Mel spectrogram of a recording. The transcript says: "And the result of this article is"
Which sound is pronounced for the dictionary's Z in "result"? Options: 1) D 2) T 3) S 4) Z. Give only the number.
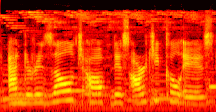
4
